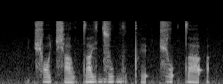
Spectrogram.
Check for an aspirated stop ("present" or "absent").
present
